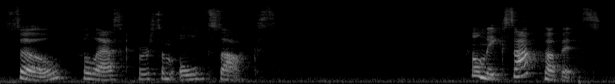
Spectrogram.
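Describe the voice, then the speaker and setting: Lively, higher-voiced young woman reading aloud. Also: a little hiss or hum. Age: young adult. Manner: animated, pausing to ask young listeners questions. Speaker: teacher reading a picture book to children. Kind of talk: expressive children's storybook read-aloud with asides to listeners. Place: small living room at home, indoors. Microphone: phone camera a short distance away.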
